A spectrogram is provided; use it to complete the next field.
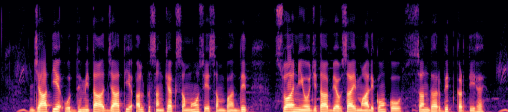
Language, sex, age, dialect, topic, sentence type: Hindi, male, 18-24, Garhwali, banking, statement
